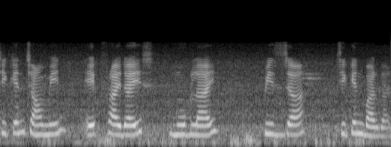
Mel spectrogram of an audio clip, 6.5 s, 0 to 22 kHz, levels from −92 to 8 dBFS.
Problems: constant background noise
